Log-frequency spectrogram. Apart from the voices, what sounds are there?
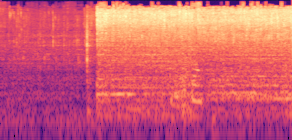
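water running from a kitchen tap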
